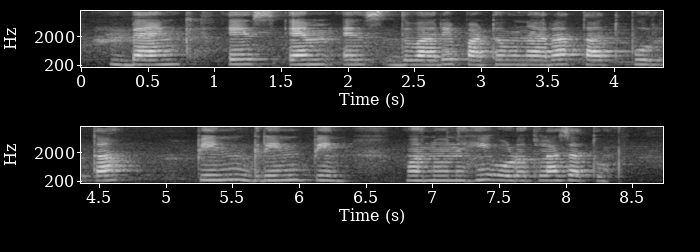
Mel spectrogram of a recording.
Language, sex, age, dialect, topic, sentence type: Marathi, female, 18-24, Varhadi, banking, statement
